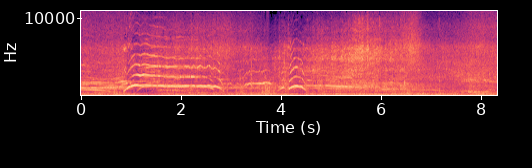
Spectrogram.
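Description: Riders screaming on the Seven Dwarfs Mine Train roller coaster, over the steady rumble of the train and rushing wind. One long held scream starts about a second in, and a shorter one comes around four seconds in.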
